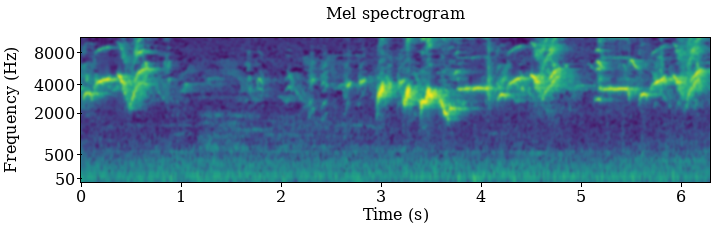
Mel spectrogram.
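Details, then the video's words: Wild forest-voice song of an Oriental magpie-robin, heard softer and more distant: intermittent whistled and chattering phrases rise and fall over a steady low background hiss. "CHÒE THAN HÓT GIỌNG RỪNG SIÊU HAY - Suara Burung Kacer Gacor"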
